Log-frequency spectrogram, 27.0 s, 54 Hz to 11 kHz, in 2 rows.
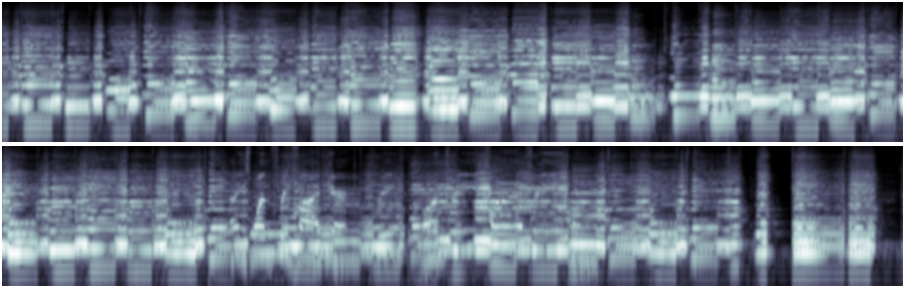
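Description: Petosa piano accordion playing a blues walking bass line in C on its left-hand bass buttons, each bass note followed by a C7 chord in a steady alternating rhythm. The playing pauses briefly about ten seconds in and stops near the end.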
